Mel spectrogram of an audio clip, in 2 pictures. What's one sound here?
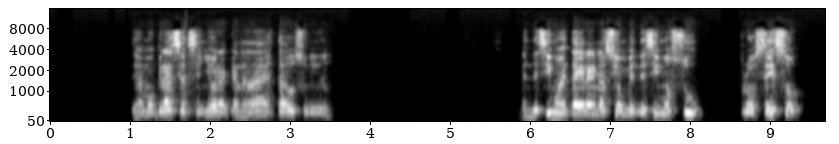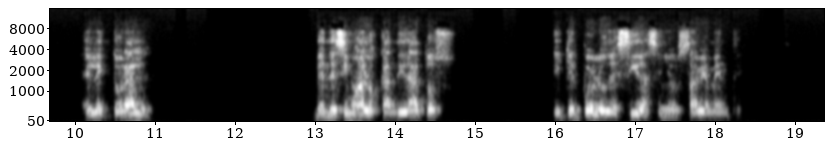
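A middle-aged man speaks calmly in bursts over an online call.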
